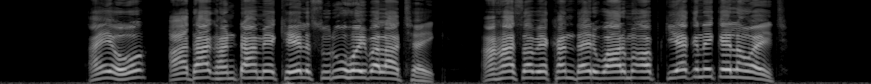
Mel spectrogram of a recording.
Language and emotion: Maithili, angry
